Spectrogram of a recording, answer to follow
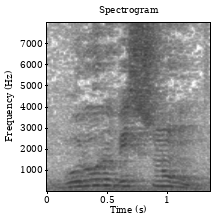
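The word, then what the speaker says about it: गुरुर्विष्णु: गुरुर विष्णु, यहाँ भी रेप दिया है।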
